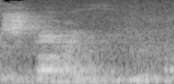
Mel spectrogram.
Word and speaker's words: Stein: Even though he pronounces his name Steen and I pronounce my name Stein, we do have a common ancestor with a mutation somewhere.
